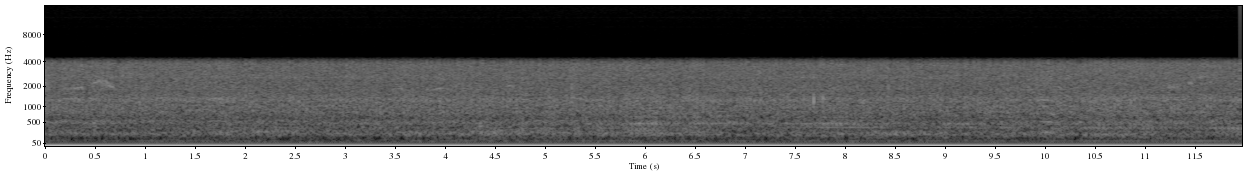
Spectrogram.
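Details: Dense, unbroken droning of many honey bees during a hive inspection by novices at Summerwood Lane Allotments and Community Garden, a thick, even hum filling the whole stretch with no voices.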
